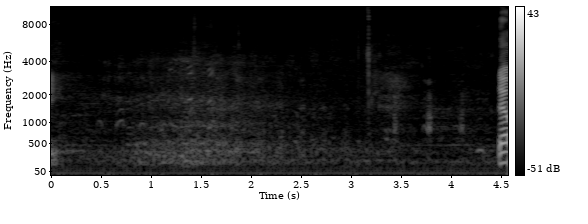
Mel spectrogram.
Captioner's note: audience laughs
